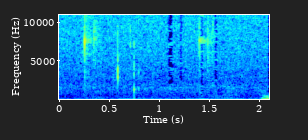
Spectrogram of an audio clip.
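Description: Near silence with a few faint computer mouse clicks spread through it.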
